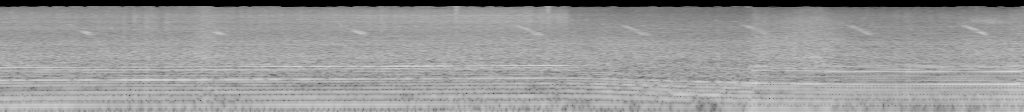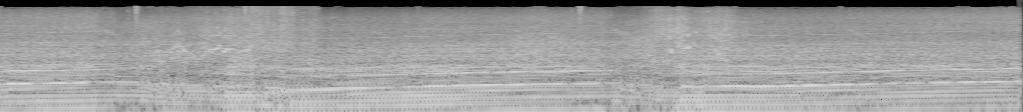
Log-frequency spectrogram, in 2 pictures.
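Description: Tyres hiss and rumble on the road.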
